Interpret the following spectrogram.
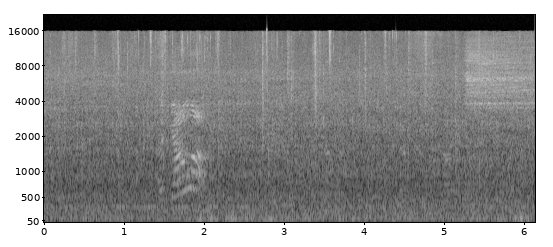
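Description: Steady low background rumble, with one short shouted call from a man's voice about a second and a half in.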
